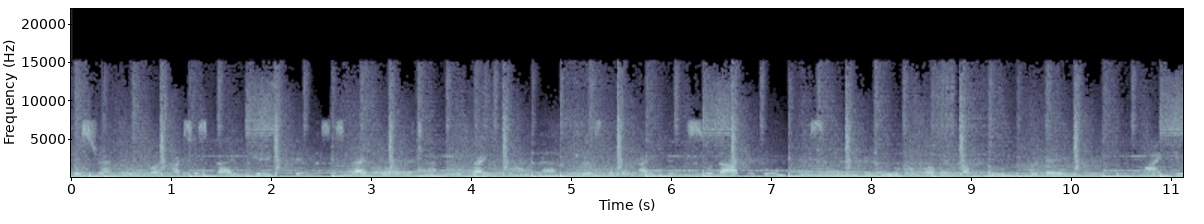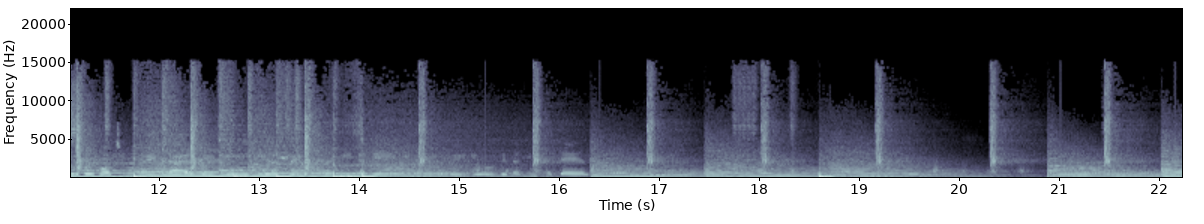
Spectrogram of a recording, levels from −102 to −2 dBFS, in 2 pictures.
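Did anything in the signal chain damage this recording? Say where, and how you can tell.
Yes. From 0.31 s to 22.16 s there is a regular click roughly every 1.15 s, about twenty in all, spaced like clockwork whenever sound is present. That steady period points to the driver or buffer stage, likely clock drift buffer slips. Two devices on independent clocks differing by several hundred parts per million slowly overfill or drain the buffer between them. Each time it runs out of margin, a small block of a few dozen samples is dropped or repeated, producing the tick.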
